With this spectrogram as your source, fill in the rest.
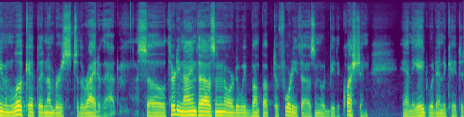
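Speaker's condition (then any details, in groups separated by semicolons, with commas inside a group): No condition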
